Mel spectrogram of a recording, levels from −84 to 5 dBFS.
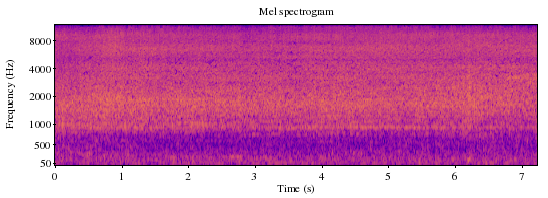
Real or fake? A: real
